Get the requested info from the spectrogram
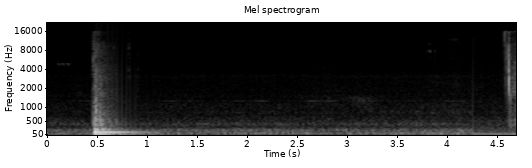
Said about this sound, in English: Am I going to podcast while I stand by the window and bang on it every 2 minutes? Good God.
